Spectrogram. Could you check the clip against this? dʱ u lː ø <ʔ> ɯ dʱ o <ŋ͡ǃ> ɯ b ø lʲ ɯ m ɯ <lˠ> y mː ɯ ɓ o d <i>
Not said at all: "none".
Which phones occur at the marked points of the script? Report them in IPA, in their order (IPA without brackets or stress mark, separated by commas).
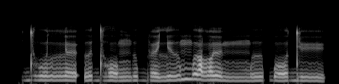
ʔ, ŋ, lˠ, y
